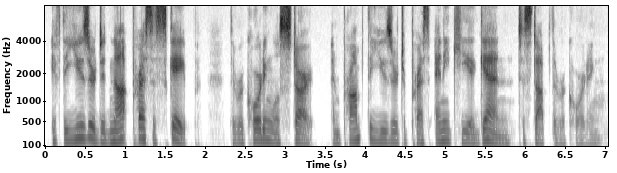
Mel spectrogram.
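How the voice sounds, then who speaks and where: A man with a slightly high voice delivers scripted tutorial narration in a measured, instructional manner. The sound is dry and close, as a voice-over recorded right on the mic. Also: expressive, dry recording. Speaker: tutorial host.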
